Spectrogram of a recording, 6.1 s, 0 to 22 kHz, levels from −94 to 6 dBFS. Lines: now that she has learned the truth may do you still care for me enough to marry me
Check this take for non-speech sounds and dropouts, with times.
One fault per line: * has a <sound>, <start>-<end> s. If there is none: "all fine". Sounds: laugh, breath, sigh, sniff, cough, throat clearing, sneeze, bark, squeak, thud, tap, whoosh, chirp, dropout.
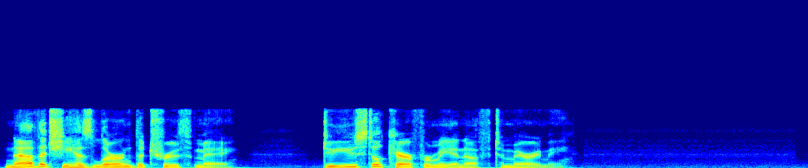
all fine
